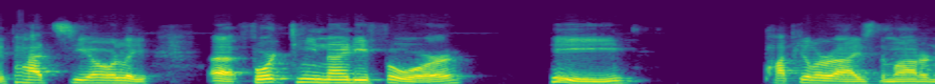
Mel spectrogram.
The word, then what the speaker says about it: Pacioli: Luca Pacioli I had had an Italian person say I have to pronounce it correctly Patsy Olli 1494 he popularized the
